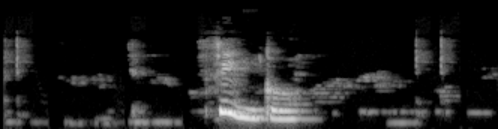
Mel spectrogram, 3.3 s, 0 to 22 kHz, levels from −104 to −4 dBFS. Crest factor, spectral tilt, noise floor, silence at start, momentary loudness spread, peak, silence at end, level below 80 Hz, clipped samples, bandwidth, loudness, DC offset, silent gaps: 20 dB; -4 dB/octave; -58 dBFS; 1.45 s; 27 LU; -8 dBFS; 1.3 s; -84 dBFS; under 0.1%; 7.8 kHz; -23 LUFS; under 0.1%; none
